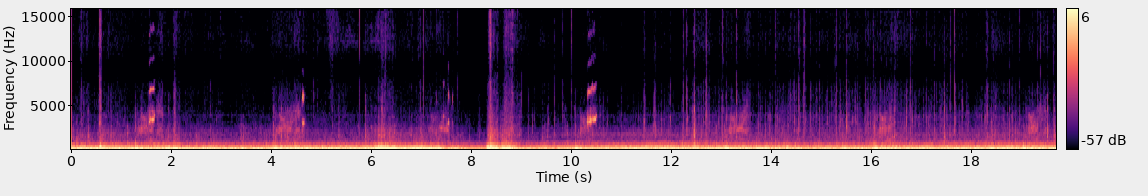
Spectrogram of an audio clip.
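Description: Steady low rumble of a car driving along a wet street, heard from inside the car, with a sudden thump a little past halfway. A few faint high chirps come and go.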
